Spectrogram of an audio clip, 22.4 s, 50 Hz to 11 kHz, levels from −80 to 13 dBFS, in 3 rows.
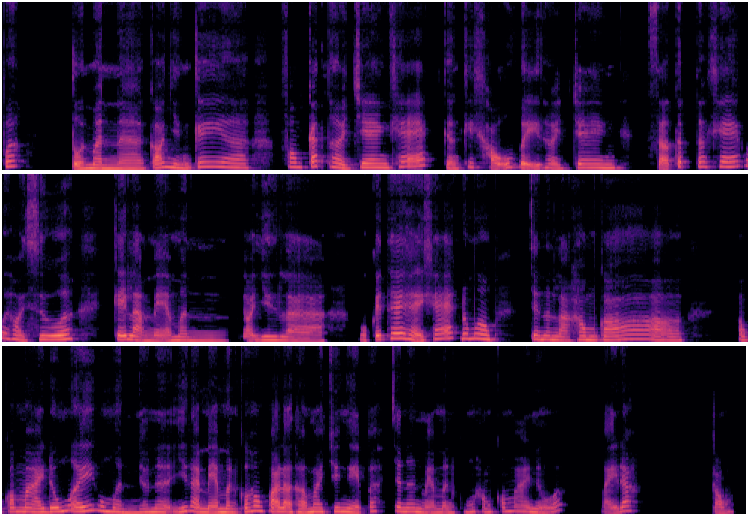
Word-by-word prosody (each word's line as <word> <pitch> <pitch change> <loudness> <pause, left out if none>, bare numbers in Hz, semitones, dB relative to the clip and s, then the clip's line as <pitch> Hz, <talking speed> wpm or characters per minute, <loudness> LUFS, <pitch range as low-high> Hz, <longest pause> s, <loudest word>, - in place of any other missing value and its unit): á, 335 +1 +1 0.5
tụi 190 - +4
mình, 200 -3 +3
à, 185 0 -1
có 240 - +3
những 265 -5 +1
cái, 310 +1 -1
ơ, 265 -3 0 0.3
phong 290 -2 -2
cách 320 +2 +2
thời 255 -9 +1
trang 260 +1 +2
khác, 320 +7 0 0.2
những - - -1
cái 280 -2 -6
khẩu 265 +2 0
vị 210 - +3
thời 240 -5 -3
trang, 250 -2 0 0.4
sở - - +2
thích 310 0 -1
nó 310 - -1
khác 315 +1 +1
với 350 -3 -3
hồi 275 -8 -1
xưa 260 +4 +4
á. 285 - +5 0.4
Cái 260 -1 +5
là 250 -4 +3
mẹ 185 -1 -2
mình, 190 -3 -2 0.3
gọi - - -2
như 225 0 +2
là, 180 -5 -2 0.3
một 270 - -5
cái 260 0 +1
thế 330 - +6
hệ 270 -9 +3
khác, 300 +8 0
đúng 320 0 +1
hông? 290 -4 +4 0.4
Cho 270 - +1
nên 255 -1 +1
là 210 -3 0
hông 240 +2 0
có, 275 +5 0
ờ, 215 -4 -1 0.6
hông 230 -1 -4
có 255 +1 -1
may 250 -2 +2
đúng 260 +6 +3
ý 305 +2 +3
của 295 - +1
mình 215 -7 +1
cho 220 - 0
nên 230 0 +2
ý 250 +4 +1
là 285 -4 +2
mẹ 205 -3 +2
mình 215 -2 +3
cũng 250 +3 0
hông 310 -1 +2
phải 125 - +5
là - - +5
thợ 225 -2 0
may 240 +2 +3
chuyên 255 0 +1
nghiệp 200 -6 +2
á, 275 - -4
cho 275 - -1
nên 250 -2 +1
mẹ 190 0 -3
mình 205 -1 -3
cũng 225 +3 -6
hông 230 0 -5
có 265 - -7
may 275 -3 -3
nữa, 245 +6 -2 0.4
vậy - - -6
đó. 300 +2 0 0.8
Cộng - - -5
250 Hz, 215 wpm, -22 LUFS, 220-280 Hz, 0.8 s, thế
